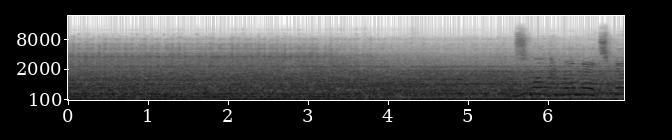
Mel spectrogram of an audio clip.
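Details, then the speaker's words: Axelson lathe after tightening rear Timken spindle bearing pair, run at very slow speed: steady, even hum from slow gearing with low drone and no knocks or rumble; headstock runs smoothly. "I'm going to start the lathe and run it and I'm going to start it on a very slow speed okay we'll be back"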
